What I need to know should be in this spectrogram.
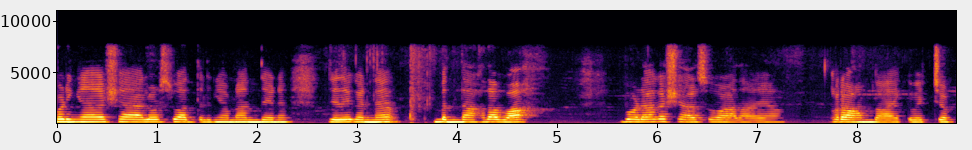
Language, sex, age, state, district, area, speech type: Dogri, female, 18-30, Jammu and Kashmir, Reasi, rural, spontaneous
